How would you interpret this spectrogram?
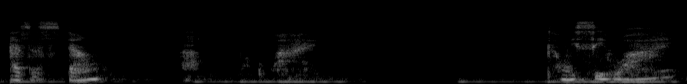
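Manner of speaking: put-on hushed whisper to the children. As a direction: whisper as if not to scare the hare. Hushing kids to watch still hare.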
